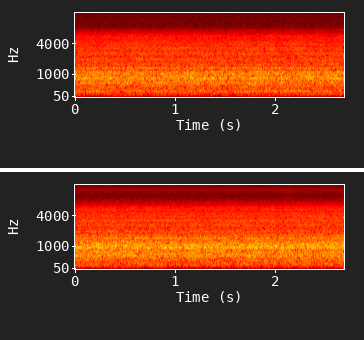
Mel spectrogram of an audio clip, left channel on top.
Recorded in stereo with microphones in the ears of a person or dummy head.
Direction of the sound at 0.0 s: 55° right (ahead or behind).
